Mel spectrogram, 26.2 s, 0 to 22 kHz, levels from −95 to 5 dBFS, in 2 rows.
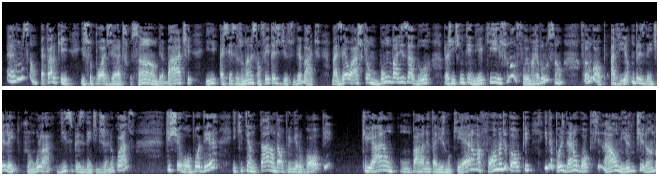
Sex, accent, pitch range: male, Brazilian, 135-205 Hz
